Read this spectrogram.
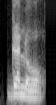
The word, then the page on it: galore: Indian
